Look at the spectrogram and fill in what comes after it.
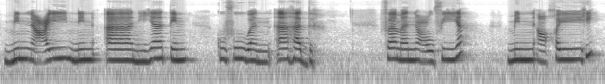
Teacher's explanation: غنہ نہیں ہوگا اور اس کو نون کو ظاہر کر کے پڑھیں گے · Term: بلا غنہ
